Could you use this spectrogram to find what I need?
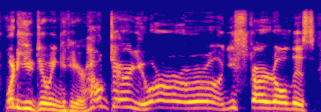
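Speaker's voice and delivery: hammed-up scolding of a foe; mock outrage. Acting a confrontation before a fight.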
